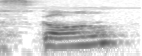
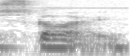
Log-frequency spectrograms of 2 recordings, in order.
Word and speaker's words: scone: according to several websites there are two ways to pronounce it you can pronounce it scone and you can pronounce it scone even the queen can't decide on which is the correct one so please can we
